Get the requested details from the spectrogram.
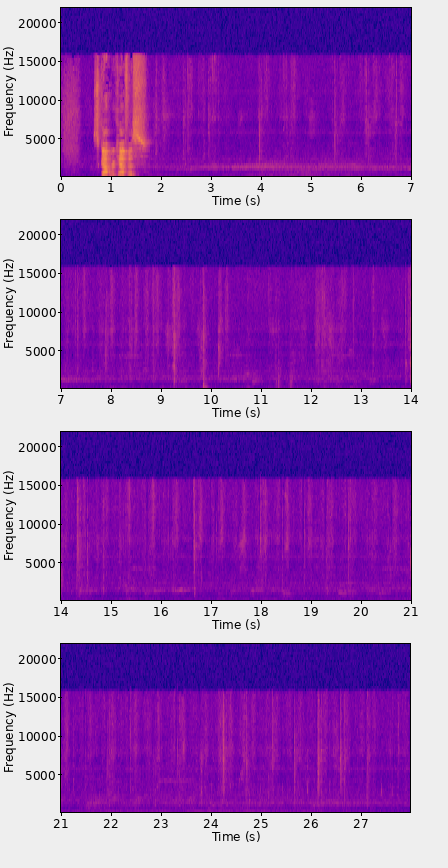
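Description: Trading cards slide and flick against each other in a hand.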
